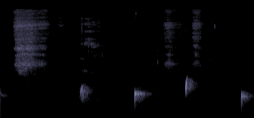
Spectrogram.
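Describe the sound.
Four short, hollow plops pop out one after another at an even, bouncy pace, like a ball going back and forth, a sound likened to refreshing Twitter or to a game of ping-pong. A brief airy hiss opens the sequence, with no talking.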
